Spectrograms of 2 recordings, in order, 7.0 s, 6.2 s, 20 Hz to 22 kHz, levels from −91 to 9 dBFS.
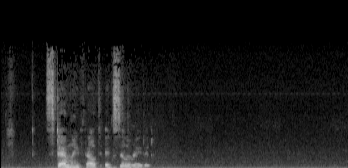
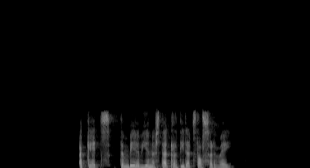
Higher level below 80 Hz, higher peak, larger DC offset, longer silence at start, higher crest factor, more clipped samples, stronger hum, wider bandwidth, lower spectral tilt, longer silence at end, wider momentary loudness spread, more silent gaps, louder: first, -52 dBFS vs -86 dBFS; first, -4 dBFS vs -18 dBFS; neither; second, 0.2 s vs 1.6 s; about the same, 22 dB vs 26 dB; neither; neither; first, 16.5 kHz vs 7.6 kHz; about the same, -4.5 dB/octave vs -3.5 dB/octave; first, 3.95 s vs 1.6 s; first, 14 LU vs 7 LU; second, none vs 2.35-2.41 s; first, -22 LUFS vs -41 LUFS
